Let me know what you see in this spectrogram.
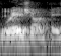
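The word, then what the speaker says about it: Regé-Jean Page: Wait, Janae, how do you pronounce it? Rajon Page? Yes. Rajon Page.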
